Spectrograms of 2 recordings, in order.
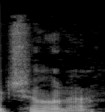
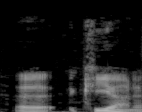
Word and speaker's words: Chiana: Rosario Chana. Chiana, sir. CH is spelled here. H hardens the C in Italian.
